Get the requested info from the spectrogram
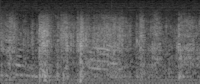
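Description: Gift wrapping paper crinkling and rustling in quick, irregular bursts as presents are handled, with faint indistinct voices.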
